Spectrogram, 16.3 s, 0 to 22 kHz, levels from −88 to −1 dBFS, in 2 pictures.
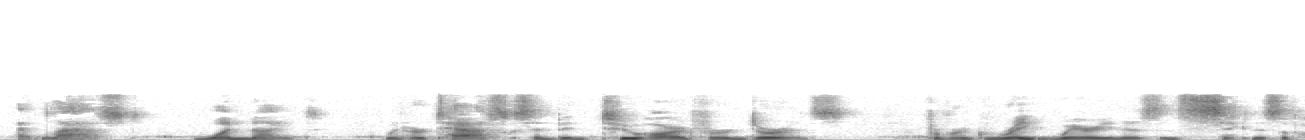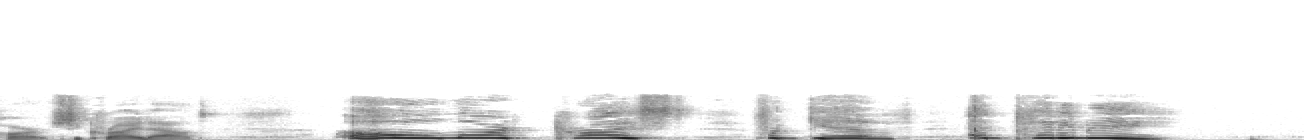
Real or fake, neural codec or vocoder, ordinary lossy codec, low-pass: real; none; MP3, 32 kbps; 7.2 kHz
